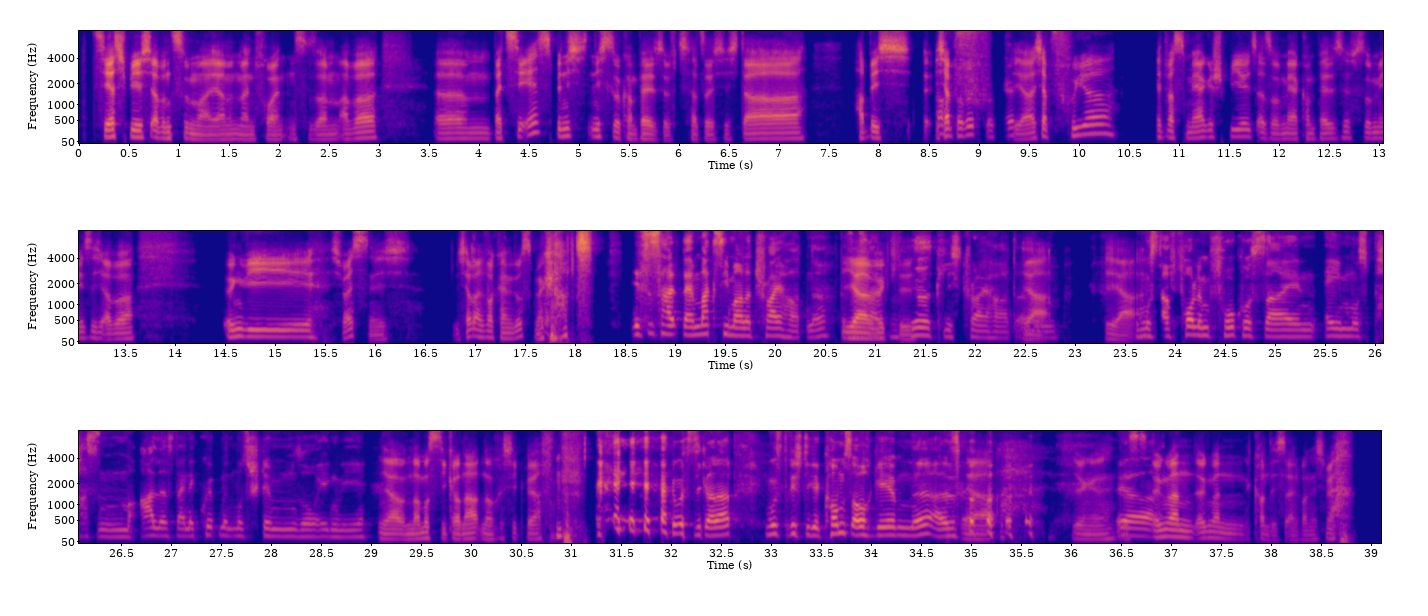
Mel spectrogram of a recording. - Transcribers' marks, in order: other background noise; in English: "competitive"; in English: "competitive"; laughing while speaking: "gehabt"; in English: "Tryhard"; in English: "Tryhard"; in English: "Aim"; chuckle; laugh; in English: "Coms"; sigh; laughing while speaking: "Also"; laugh; laughing while speaking: "mehr"
- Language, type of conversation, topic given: German, unstructured, Welches Hobby macht dich am glücklichsten?
- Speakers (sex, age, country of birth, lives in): male, 18-19, Germany, Germany; male, 25-29, Germany, Germany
